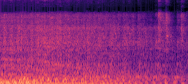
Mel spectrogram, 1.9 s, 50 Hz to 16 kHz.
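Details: John Deere 155D lawn tractor, 22 hp 724 cc engine, being checked for intermittent no-crank: steady low engine drone winds down within about two seconds when the seat is vacated; the seat safety switch cuts the engine as it should.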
